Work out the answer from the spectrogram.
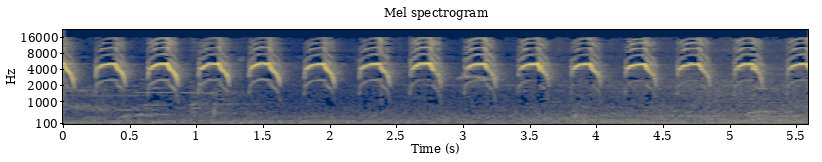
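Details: Steady chirping from a young male Bar-winged Prinia, recorded as a model for training other birds: high, arched notes with ringing overtones, repeated evenly about two and a half times per second.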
